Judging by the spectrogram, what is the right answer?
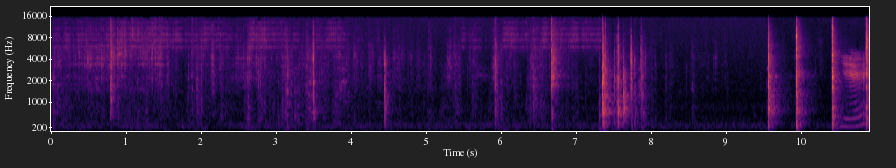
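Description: Plastic toys on a baby activity center being handled by a baby: scattered clicks, knocks and clatters, with a denser rattling about seven seconds in and three sharp knocks near the end. A short voice sound comes right at the end.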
